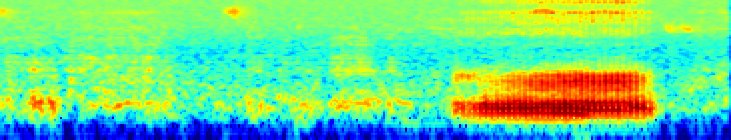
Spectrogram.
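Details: Bruce, a Bulldog dozing on a lazy Saturday afternoon, breathes softly and noisily, then lets out one loud, buzzing, rattling snore lasting about a second.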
